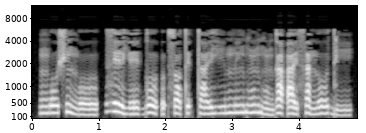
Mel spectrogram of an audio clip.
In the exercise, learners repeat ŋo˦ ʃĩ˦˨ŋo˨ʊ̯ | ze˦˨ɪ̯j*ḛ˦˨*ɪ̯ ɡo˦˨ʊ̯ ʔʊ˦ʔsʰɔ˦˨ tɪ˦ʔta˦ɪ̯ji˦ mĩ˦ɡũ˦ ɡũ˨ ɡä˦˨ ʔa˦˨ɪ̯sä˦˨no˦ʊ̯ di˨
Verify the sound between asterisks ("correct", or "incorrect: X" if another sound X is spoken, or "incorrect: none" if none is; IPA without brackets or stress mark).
incorrect: e˨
